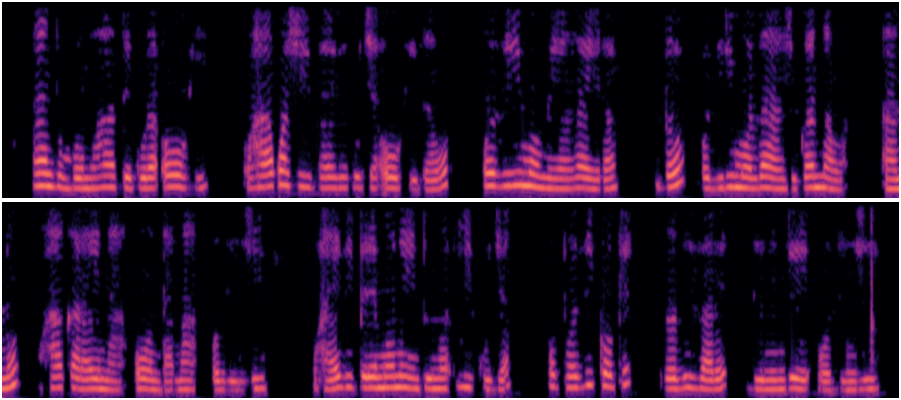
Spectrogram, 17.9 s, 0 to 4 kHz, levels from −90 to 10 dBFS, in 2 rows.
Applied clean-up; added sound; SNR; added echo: none; none; none; none.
